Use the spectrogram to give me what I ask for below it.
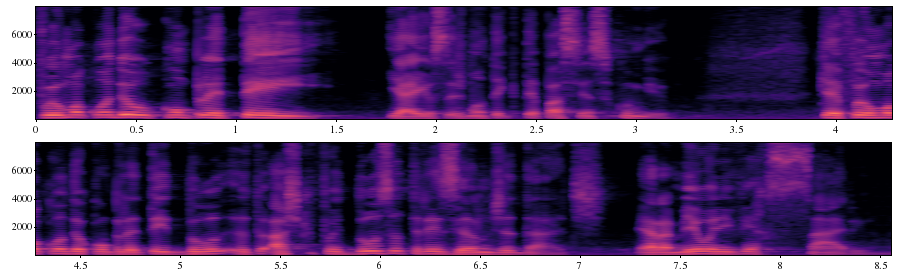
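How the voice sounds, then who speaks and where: A man's voice: a little high, fast talker, a little mellow. A man giving an emotional personal testimony as a father at a public forum, acting out the voices of his family as he tells the story. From Brazil.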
